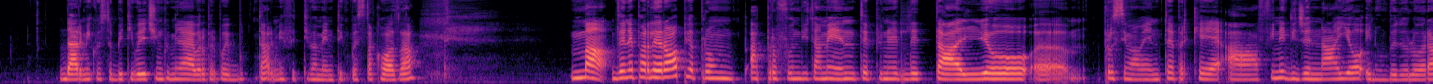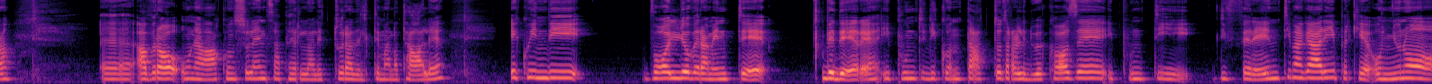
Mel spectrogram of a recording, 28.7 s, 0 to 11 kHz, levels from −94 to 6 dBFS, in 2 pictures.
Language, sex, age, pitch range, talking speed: Italian, female, 20-39, 205-235 Hz, 130 wpm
